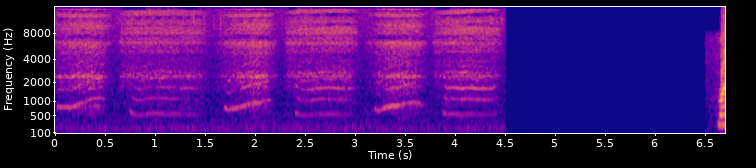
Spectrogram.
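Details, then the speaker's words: Toddler boy with 1 day of runny nose, nasal congestion and a barky cough with URI symptoms: a repeated high-pitched, harsh noise with each rapid breath. Stridor, with mild suprasternal and subcostal retractions and mild respiratory distress. "you are hearing is stridor. He has mild suprasternal and subcostal retractions and is in mild respiratory distress."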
